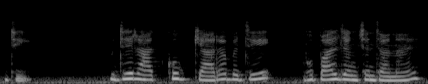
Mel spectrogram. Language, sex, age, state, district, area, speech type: Hindi, female, 18-30, Madhya Pradesh, Bhopal, urban, spontaneous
